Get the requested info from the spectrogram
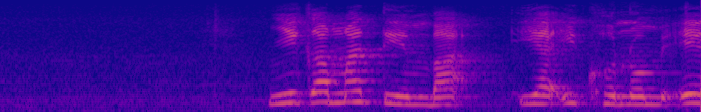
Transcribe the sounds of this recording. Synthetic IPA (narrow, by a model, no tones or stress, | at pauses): ɲikʼamatʼimbʱajaʔikʰɔnomiʔe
